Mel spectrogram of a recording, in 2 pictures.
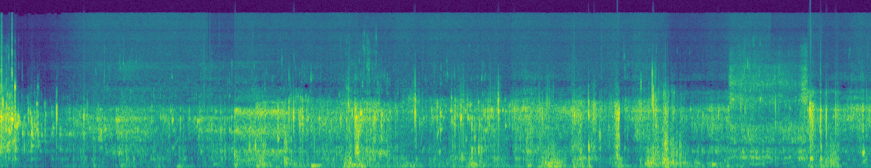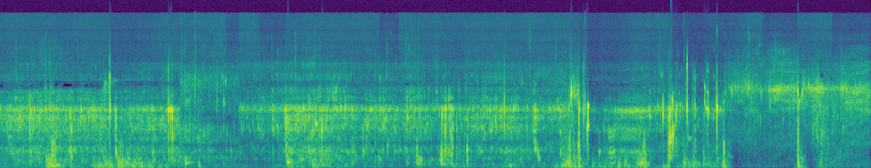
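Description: Swimmers kicking and splashing, heard under water: muffled churning and bubbling that surges and falls irregularly, with dull thumps. Near the end the sound comes from above the surface, thinner and hissier.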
